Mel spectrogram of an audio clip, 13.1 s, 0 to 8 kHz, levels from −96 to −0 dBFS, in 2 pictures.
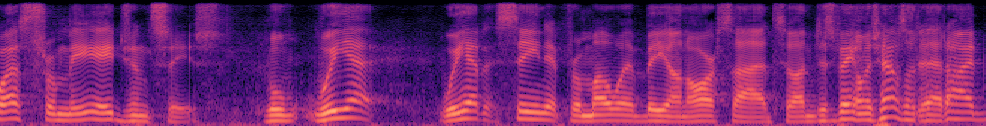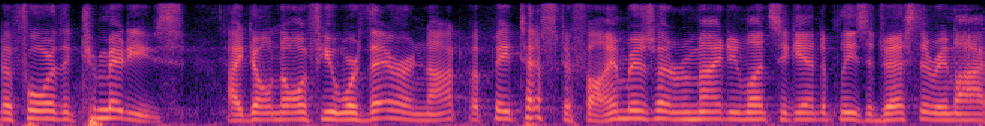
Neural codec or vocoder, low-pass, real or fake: codec, 24 kHz, 0.9 kbps, WavTokenizer, small release; 7.2 kHz; fake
